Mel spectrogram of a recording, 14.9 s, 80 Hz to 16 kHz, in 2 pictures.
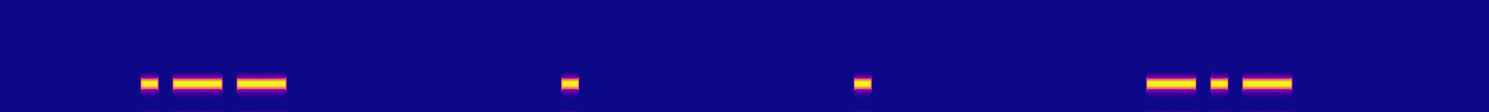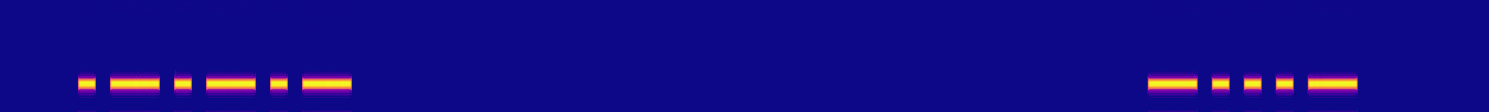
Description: Morse code, heard as a keyed tone, about 15 wpm, spaced as for 5 wpm, 1000 Hz. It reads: WEEK. <BT>
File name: qotdfiles / 5wpm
